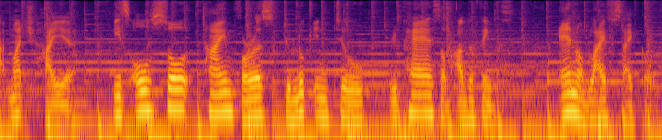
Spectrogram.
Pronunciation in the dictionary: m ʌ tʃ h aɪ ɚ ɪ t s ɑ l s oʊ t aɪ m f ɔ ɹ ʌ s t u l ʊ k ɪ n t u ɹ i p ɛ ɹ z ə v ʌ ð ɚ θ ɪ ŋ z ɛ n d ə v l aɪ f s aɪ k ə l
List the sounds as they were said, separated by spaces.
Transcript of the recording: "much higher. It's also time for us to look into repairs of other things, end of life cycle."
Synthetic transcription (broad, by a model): m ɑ tʃ h aɪ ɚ ɪ t s ɑ l s oʊ t aɪ m f ɔ ɹ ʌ s t u l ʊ k ɪ n t u ɹ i p ɛ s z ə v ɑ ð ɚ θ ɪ ŋ s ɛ n ə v l aɪ f s aɪ k ə l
